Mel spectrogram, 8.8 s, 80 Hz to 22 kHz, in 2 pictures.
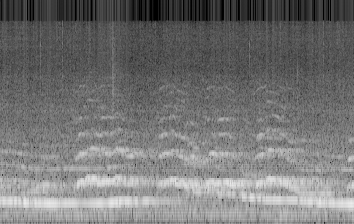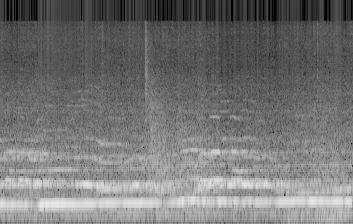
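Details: Two gray wolves, Kinako and Jay, howling together indoors in the Ezo deer and wolf house at Sapporo Maruyama Zoo, Japan, on 26 March 2010; long sustained overlapping howls, smoothly rising and falling, strongly echoing in the room.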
